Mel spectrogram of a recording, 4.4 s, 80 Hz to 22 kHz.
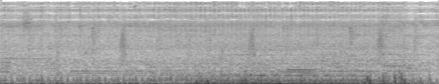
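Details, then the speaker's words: Nissan 300ZX running after 9 years sitting untouched: settles from a lumpy start into a steady, fairly even run with no knocks or rattles and no smoke; sounds healthy. "listen it doesn't sound bad either sounds well nice and there's no smoke is there no well brakes"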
